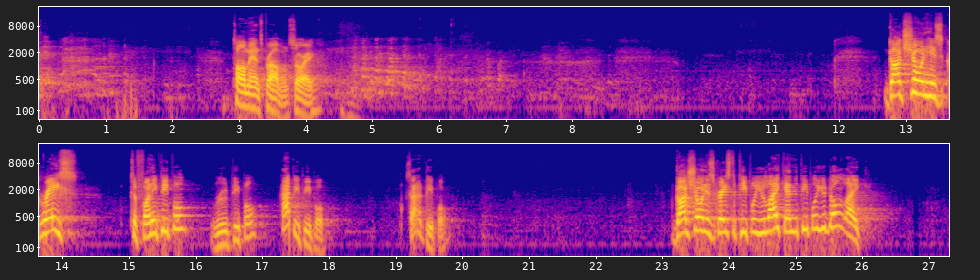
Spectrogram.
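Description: A middle-aged man speaks with animation through a microphone in an echoing hall, with long pauses.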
